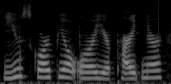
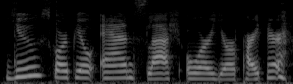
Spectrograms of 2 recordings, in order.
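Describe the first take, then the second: First: Said in the usual way. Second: "and slash" slowed and set apart; stress on AND SLASH. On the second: Real, not acted. Reader correcting herself for Scorpio, slow stress on "and slash or". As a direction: spell out "and slash or" slowly, deliberately. Restates it, stressing both options.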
